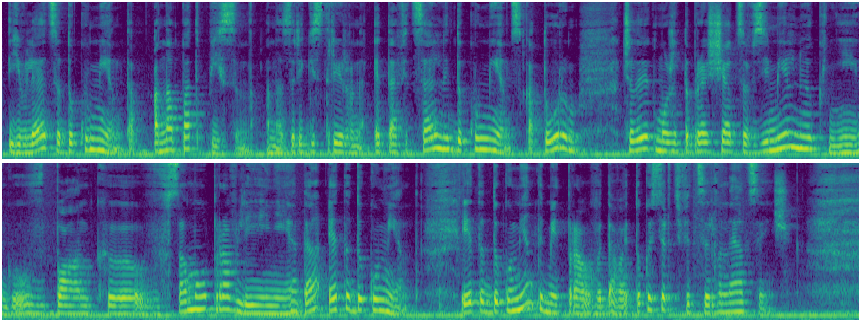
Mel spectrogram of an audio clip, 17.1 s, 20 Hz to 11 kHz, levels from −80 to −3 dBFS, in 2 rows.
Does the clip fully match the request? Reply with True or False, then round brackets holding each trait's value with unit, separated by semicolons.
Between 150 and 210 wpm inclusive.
False (115 wpm)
